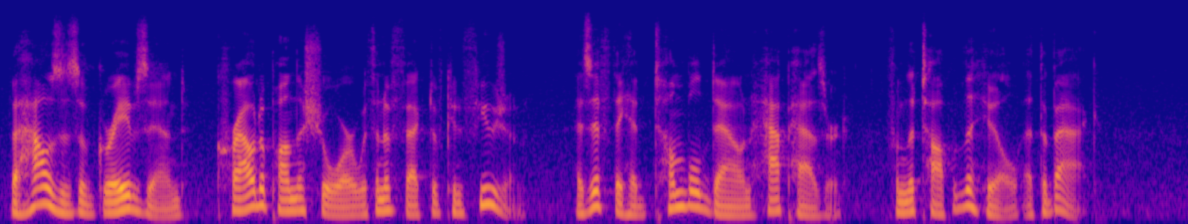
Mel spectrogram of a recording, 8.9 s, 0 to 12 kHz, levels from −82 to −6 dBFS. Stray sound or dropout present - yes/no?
no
